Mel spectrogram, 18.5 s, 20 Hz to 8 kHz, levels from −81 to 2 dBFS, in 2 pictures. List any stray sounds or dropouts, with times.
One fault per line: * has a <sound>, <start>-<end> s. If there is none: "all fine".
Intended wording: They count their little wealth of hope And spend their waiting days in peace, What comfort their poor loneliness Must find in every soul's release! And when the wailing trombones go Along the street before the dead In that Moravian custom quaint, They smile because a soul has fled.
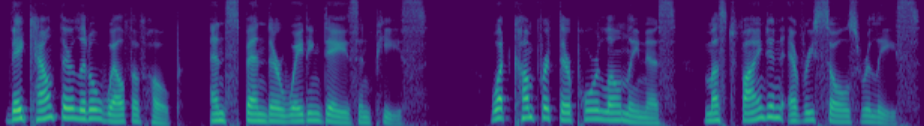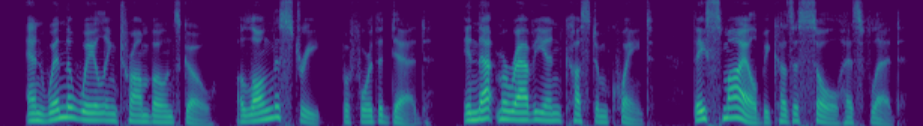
all fine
